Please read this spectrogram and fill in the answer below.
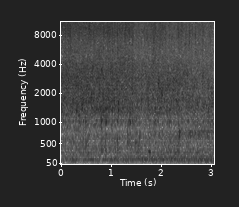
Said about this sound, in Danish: Okay, så lad os bare nyde lyden af en frityre, der står og bobler.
